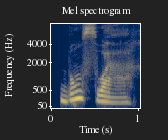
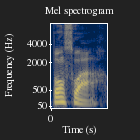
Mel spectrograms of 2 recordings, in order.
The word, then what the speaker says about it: bonsoir: need to say bonsoir we already know how to pronounce the first part boom because it's the same in bonjour and the second part is that means evening the n sound is kind of like saying ah at the dentist ah but swah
